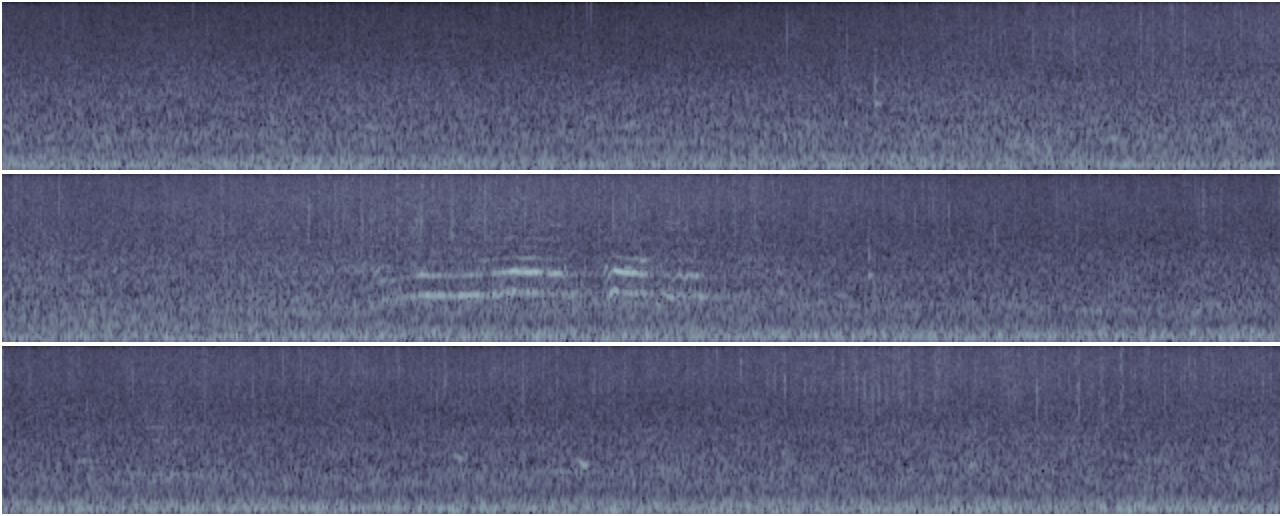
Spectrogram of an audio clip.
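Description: Heavy rain falling steadily on wet paving, an even hiss. About halfway through, a brief wavering tone sounds over it for a couple of seconds.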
